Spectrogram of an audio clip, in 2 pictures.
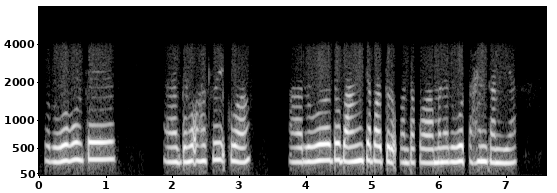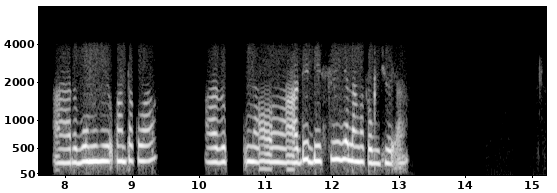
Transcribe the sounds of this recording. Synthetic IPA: ɾuwəbɔlt̪ɛ | bɔɦɔʔ̪̚ɦasuiʔkɔwaː | ɾːuwəd̪ɔbaŋit͡ʃabaʔt̪uɾɔ̰ʔkant̪akɔwamanɛɾuwət̪aɦɛnkanɡɛja | aɾbɔmiɦəjɔʔkant̪akɔwaː | ɾ | a̰ɖibisijalaŋɡakəbud͡ʒʰɔjʔa̰

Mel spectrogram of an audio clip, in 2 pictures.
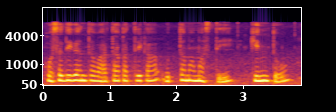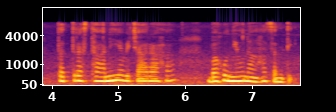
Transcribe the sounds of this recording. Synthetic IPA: hosɐd̪iɡɐnt̪ɐʋaːɾt̪aːpɐt̪ɾikaːut̪ːɐmɐmɐst̪i | kint̪u | t̪ɐt̪ɾɐst̪ʰaːniːjɐʋit͡ʃaːɾaːhɐ̆ | bɐɦunjuːnaːɦɐ̆sɐnt̪i

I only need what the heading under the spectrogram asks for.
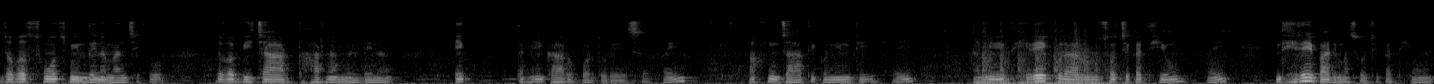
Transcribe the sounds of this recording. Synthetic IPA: d͡zʌbʌsot͡smild̪ʌjnʌmant͡sʰeko | d͡zʌbʌbit͡sard̪ʱʌrnʌmild̪ʌjnʌ | ek̚ | d̪̥ʌmʌjɡʱaɾopʌrd̪uɾʌɦet͡sʰʌɦʌj | apʰnud͡zat̪ikonimt̪iɦʌjhamiled̪ʱeɾʌjkuɾaɦʌɾusot͡sekat̪ʰijõw̃ɦʌj | d̪ʱeɾʌjbaɾemasot͡sekat̪ʰijõw̃

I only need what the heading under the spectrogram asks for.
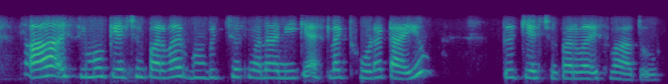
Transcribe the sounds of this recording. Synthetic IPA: aisimokeːst͡ʃʰunpɐɾʋɐbɨt͡ʃʰɐsʋɐnaːniːkeɐslɐk̚t̪ʰoːɽaʈaːim | t̪ɨkeːst͡ʃʰunpɐɾʋɐisʋaːt̪oː

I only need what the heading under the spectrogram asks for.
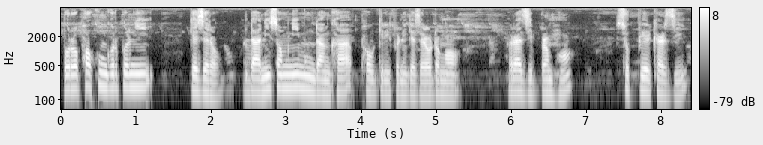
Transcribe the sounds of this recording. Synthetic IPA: b̥ɔɾɔpʰawkʰɔŋɡuɾpʰɯɾni | ɡ̥ezeɾɔwdanisɔmnimuŋdaŋkʰapʰawɡiɾipʰɯɾniɡezeɾɔwdɔŋɔ | ɾazibɾɔmɦɔ | suk̚piɾkʰaɾzi

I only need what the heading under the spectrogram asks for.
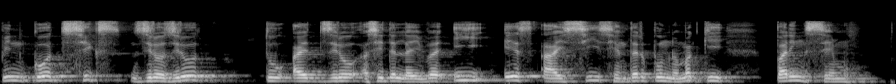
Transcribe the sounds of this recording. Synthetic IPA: pinkotsiksziɾoziɾo | tuajt̚ziɾoɐsidɐlɐjbɐiesajsisentɐɾpumnɐmɐkːi | pɐɾiŋsemu

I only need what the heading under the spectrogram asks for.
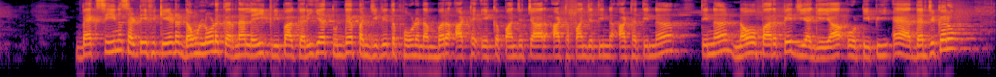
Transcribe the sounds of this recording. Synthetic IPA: bɛːksiːnsəɾʈiːpʰɪkeːʈɖaːunloːɖkəɾnɛːləiːkɾɪpaːkəɾiːɛːt̪ʊnd̪ɛːpəɲd͡ʒikɾɪt̪pʰoːnnəmbəɾəʈʰɪkpə̃ɲd͡ʒt͡ʃaːɾəʈʰpə̃ɲd͡ʒt̪ɪnəʈʰt̪ɪn | t̪ɪnnɔːpəɾpeːd͡ʒɪjaːɡɪaːʔoːʈiːpiːʔɛːd̪əɾd͡ʒkəɾoː

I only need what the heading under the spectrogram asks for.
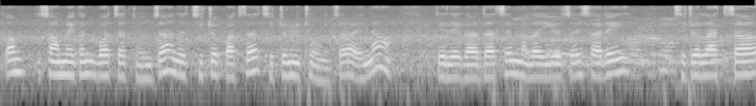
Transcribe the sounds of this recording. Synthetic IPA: kʌmsʌmʌjkʌnibʌt̪t͡sʌt̪ɦunt͡sʰʌnt̪ʌt͡sʰiʈopakt͡sʰʌt͡sʰiʈomiʈʰoɦunt͡sʰʌɦojnʌ | t̪eleɡʌrd̪at͡sʌĩmʌlajːjot͡saĩsaɾʌjt͡sʰiʈolaɡt͡sʰʌ

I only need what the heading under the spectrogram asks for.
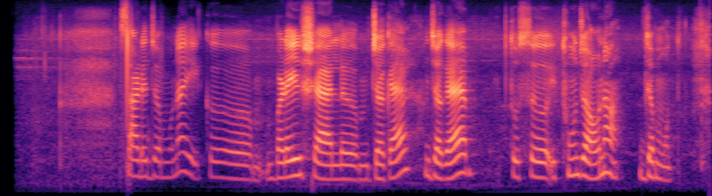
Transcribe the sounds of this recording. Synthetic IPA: saːɽed͡ʒɐmːũːnaik | bɐɽeʃɛːld͡ʒɐɡd͡ʒɐɡɛ | t̪ʊsɪt̪ʰːũːd͡ʒaːonaː | d͡ʒɐmũːt̪

